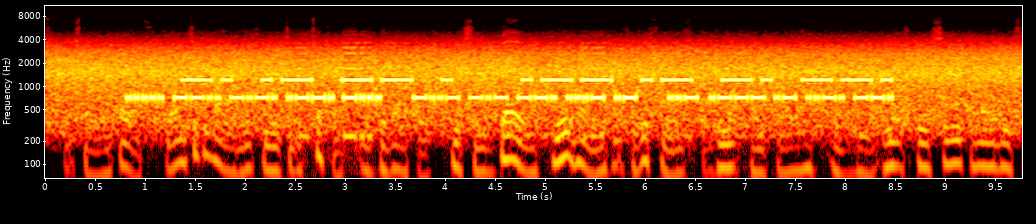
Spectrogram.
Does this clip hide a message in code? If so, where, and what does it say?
Yes: Morse code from 0.8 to 8.5 s, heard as two keyed tones, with radio static, fading and speech in English. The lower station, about 30 wpm, 720 Hz: 5ZCPB XKGVA UJAFG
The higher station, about 12 wpm, 1220 Hz: NAME WANG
